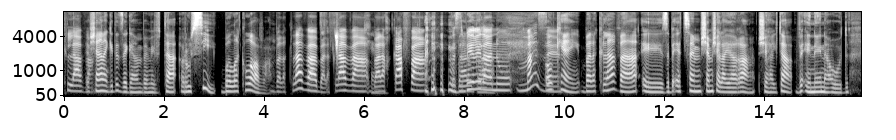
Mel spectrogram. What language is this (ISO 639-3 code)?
heb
